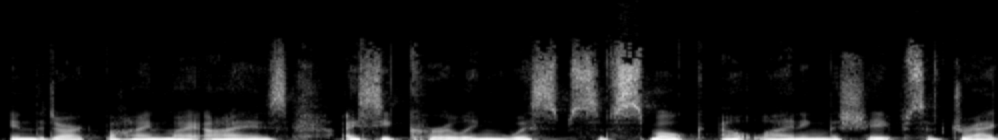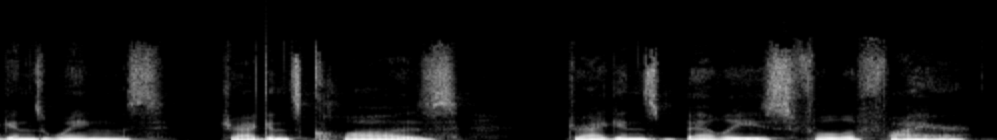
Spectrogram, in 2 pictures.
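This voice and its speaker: A woman narrating a first-person story in a slow, gentle, measured reading. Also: mid-range voice, little pitch movement.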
